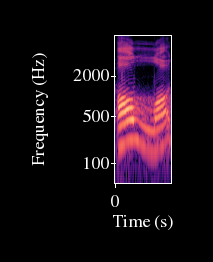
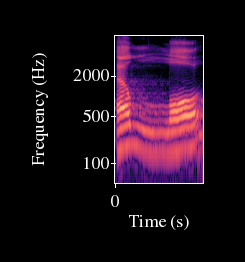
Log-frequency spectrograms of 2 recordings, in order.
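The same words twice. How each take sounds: First: The first vowel sounds rounded like o. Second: The first vowel is thin, lips smiling. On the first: The speaker calls it wrong. "enggak boleh dibaca" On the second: The speaker calls it right. "senyum hamzahnya"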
